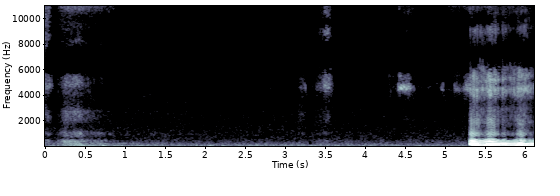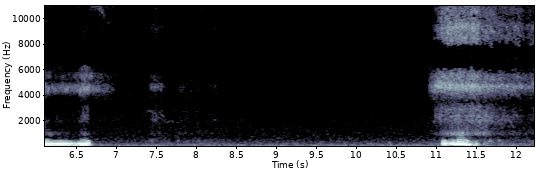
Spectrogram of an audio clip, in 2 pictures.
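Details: Maltipoo dog asleep in a quiet room, two low, rattling snores about six seconds apart, one longer and louder than the other: snoring.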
